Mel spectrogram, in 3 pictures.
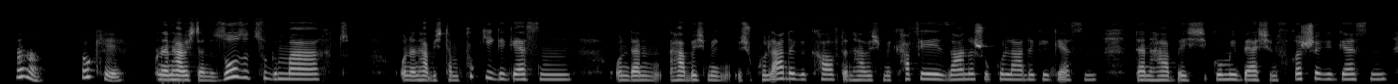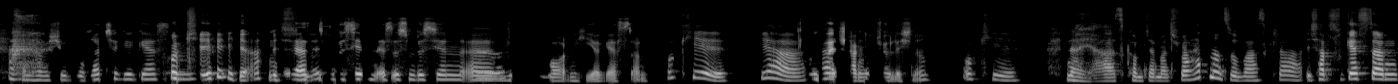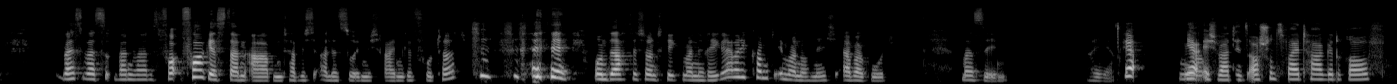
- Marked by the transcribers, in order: "Tteokbokki" said as "Tampuki"; chuckle; laughing while speaking: "Okay, ja"; unintelligible speech; chuckle
- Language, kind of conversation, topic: German, unstructured, Was findest du an Serien besonders spannend?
